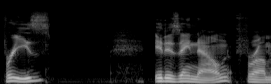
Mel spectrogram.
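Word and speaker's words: frieze: Uh so we shall move on to the second form of this word which is this one is only pronounced freeze.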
